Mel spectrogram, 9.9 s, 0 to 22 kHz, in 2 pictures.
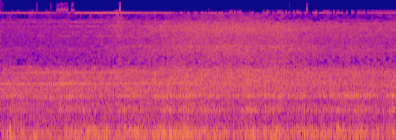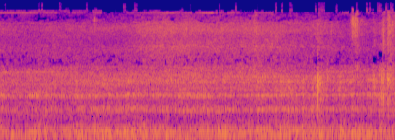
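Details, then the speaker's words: Newly fitted Webasto diesel parking heater on a Land Rover Freelander 2 starting up: steady low roar with faint fan whine, no pops or surging; smoke out, circulation pump running, coolant level fine, burning cleanly. "there's a smoke coming out which is a good sign let's check the circulation pump i could feel the pump pump is running coolant level you wouldn't be able to see it properly but the coolant level is fine so i think it's beginning to start up"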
